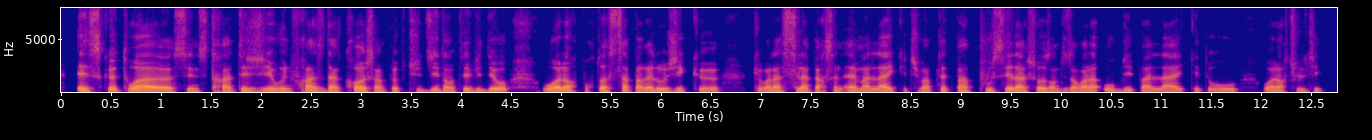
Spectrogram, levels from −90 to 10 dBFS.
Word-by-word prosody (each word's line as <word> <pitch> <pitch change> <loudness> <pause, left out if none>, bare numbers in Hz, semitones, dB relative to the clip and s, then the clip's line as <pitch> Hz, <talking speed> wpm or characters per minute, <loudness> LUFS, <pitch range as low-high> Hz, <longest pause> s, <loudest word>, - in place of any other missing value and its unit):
Est-ce 135 -3 +2
que - - -1
toi, 140 -2 +7
heu, 110 -2 +7
c'est 110 - -7
une 115 - -3
stratégie 120 -1 -3
ou 130 -1 +1
une 110 - -5
phrase 120 0 -1
d'accroche, 130 +3 +1
un 115 - 0
peu, 120 +2 -2
que - - -25
tu 115 - -13
dis 125 +3 -5
dans 120 -2 -1
tes 115 +1 -2
vidéos, 120 +8 +1 0.3
ou 125 -2 +5
alors, 135 +2 +6
pour - - -18
toi, 130 -1 +3
ça 125 -1 -3
paraît 115 +1 +2
logique 115 +2 -2
que 105 -2 -5 0.3
que - - -8
voilà 115 +3 +1
si 110 - -9
la 120 -1 +3
personne 120 -3 -4
aime, 120 -1 +1
elle 110 0 0
like? 120 +1 0
Tu - - -17
vas 110 - -2
peut-être 120 +2 -6 0.2
pousser 135 -1 -1
la 125 -2 +4
chose 130 -3 0
en 115 - -2
disant, 110 +1 -5
voilà: 115 +1 +1
«Oublie 120 -3 -3
pas 110 +1 -3
le 105 - -4
like 110 -1 -3
et - - -8
tout» 140 - -8
ou 115 -6 -4 0.2
ou 105 - -1
alors 110 +1 0
tu 110 - -13
le 105 - -8
dis? 110 +3 -12
115 Hz, 265 wpm, -21 LUFS, 110-125 Hz, 0.3 s, toi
